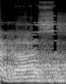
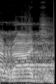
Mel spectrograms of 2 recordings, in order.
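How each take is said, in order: First: राज ending on z instead of j; nukta pronunciation. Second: राज ending on j, no z buzz; without nukta. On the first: Teacher shows students the word with nukta, राज ending in z. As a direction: say राज with a buzzing z at the end, "raaz". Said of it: "तो ये बोला जाएगा". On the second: Teacher contrasts word without nukta, राज ending in j. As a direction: say राज with a hard j at the end, "raaj". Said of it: "यही शब्द नीचे लिखा है बिना नुक्ता के". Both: Shown as a demonstration.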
